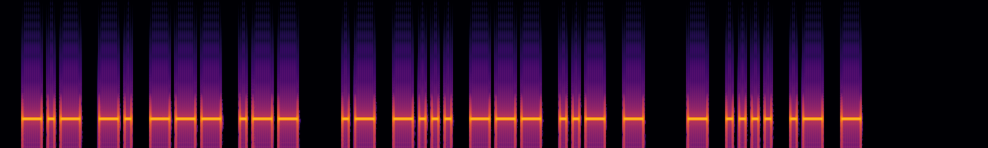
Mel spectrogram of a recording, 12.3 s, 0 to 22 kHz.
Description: Morse code, heard as a keyed tone, about 15 wpm, 700 Hz. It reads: KNOW ABOUT THAT
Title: Sets of 5 Words Encore2 15wpm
